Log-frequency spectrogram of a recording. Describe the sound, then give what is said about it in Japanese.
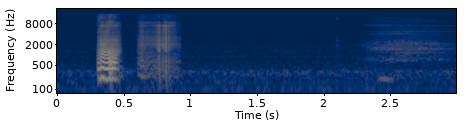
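A fart during bedtime stretching: two short bursts in quick succession, the first loud with a buzzy tone, the second raspier and weaker, then near quiet. “これぞおならの理想形。”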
